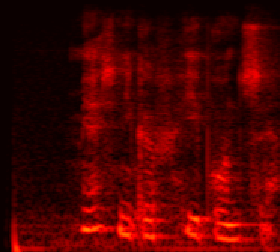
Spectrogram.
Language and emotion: Russian, sad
